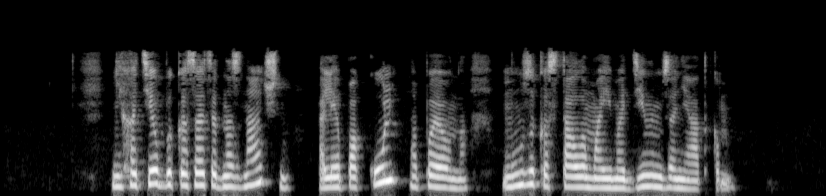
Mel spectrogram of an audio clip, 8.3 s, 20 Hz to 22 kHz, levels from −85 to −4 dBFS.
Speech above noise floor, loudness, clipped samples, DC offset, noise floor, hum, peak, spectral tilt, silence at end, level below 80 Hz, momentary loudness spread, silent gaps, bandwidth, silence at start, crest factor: 61 dB; -15 LUFS; under 0.1%; under 0.1%; -76 dBFS; none; -2 dBFS; -4.5 dB/octave; 0.95 s; -60 dBFS; 11 LU; none; 8 kHz; 1.15 s; 14 dB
